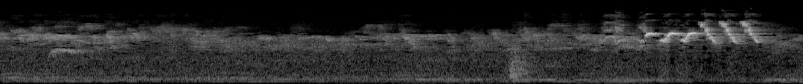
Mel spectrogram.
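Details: Double-collared seedeater, a coleiro pardo, with a tui tui type song. A long quiet hiss is followed near the end by a loud, high, fast string of ringing whistled notes lasting about a second.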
